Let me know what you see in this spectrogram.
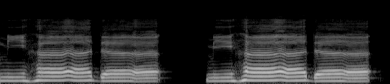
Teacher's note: di H ini dibaca panjang dua harakat karena ee dihukumi yaitu mad asli. Dibaca panjang dua harakat.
